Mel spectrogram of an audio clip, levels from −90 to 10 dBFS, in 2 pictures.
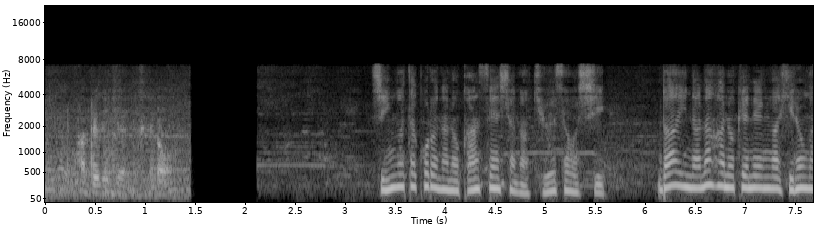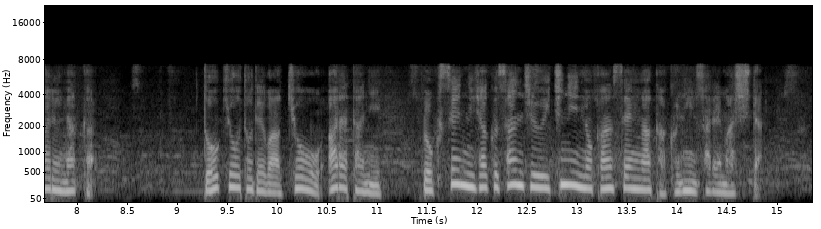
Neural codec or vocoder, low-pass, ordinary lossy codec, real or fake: codec, 44.1 kHz, 7.8 kbps, DAC; 7.2 kHz; none; fake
